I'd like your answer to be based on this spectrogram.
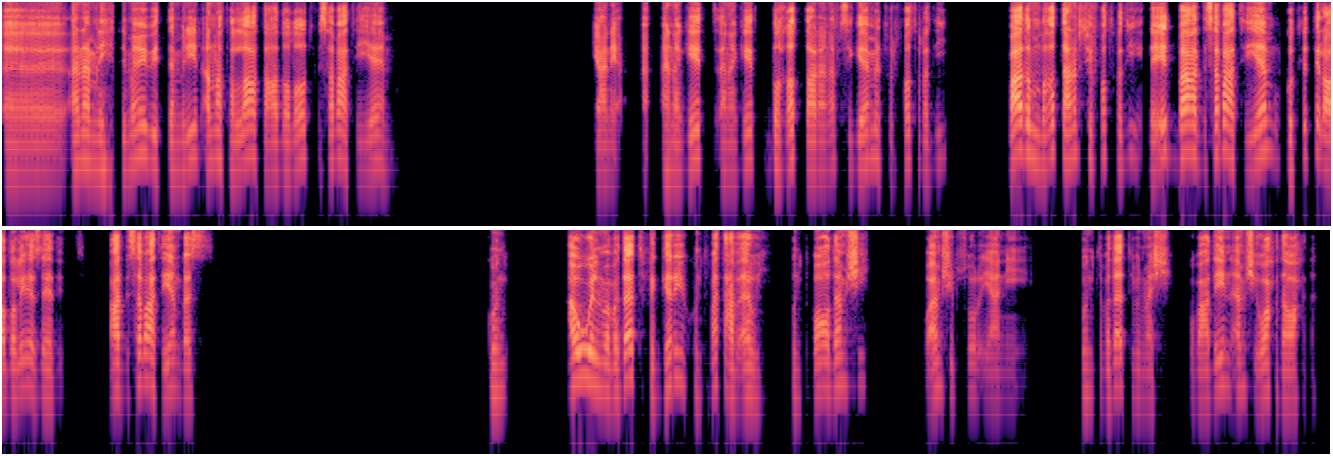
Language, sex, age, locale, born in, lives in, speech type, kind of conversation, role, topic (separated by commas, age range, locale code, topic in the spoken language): Arabic, male, 25-29, ar-EG, Egypt, Egypt, conversation, podcast, guest, احكيلي عن هواية غيّرت روتينك اليومي؟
